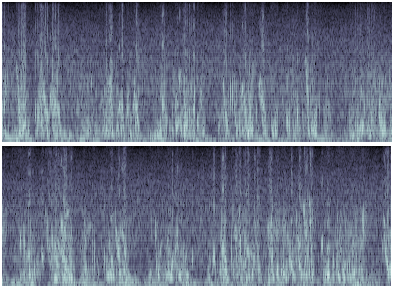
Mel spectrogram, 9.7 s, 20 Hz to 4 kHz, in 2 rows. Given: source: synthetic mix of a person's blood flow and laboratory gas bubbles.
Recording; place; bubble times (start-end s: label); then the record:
Doppler ultrasound of blood flow; precordium
0.00-0.78 s: bubbles
0.91-1.76 s: bubbles
1.85-2.58 s: bubbles
2.67-3.44 s: bubbles
3.48-4.13 s: bubbles
4.31-4.95 s: bubbles
5.00-5.81 s: bubbles
5.84-6.57 s: bubbles
6.70-7.29 s: bubbles
7.42-9.47 s: bubbles
9.61-9.75 s: bubbles
From the record:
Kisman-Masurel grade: 444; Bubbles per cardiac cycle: continuous sound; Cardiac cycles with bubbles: 100%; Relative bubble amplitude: maximal (0.775 to 0.999); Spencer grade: 4 (maximum detectable bubble signal sounding continuously throughout systole and diastole of every cardiac period, and overriding the amplitude of the normal cardiac signals); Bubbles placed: anywhere in the cardiac cycle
